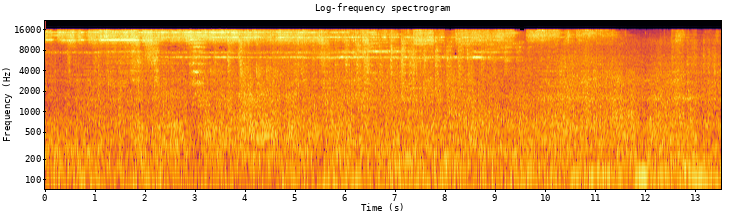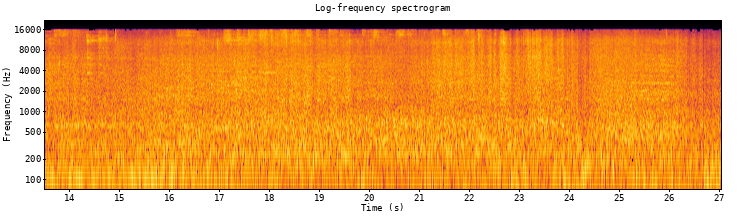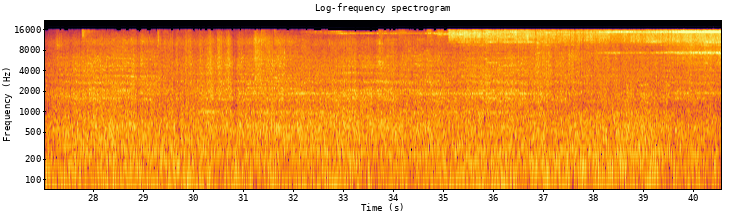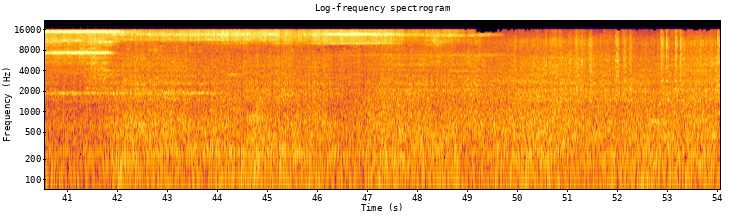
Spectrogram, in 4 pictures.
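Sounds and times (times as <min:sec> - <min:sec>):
train wheels rumbling on rails: 0:00.0 - 0:54.0
high-pitched wheel squeals: 0:00.2 - 0:11.4, 0:37.8 - 0:49.6.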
